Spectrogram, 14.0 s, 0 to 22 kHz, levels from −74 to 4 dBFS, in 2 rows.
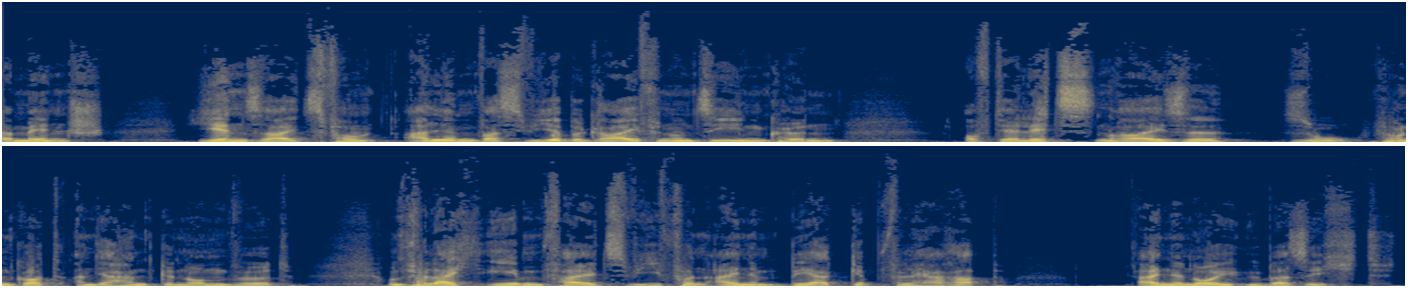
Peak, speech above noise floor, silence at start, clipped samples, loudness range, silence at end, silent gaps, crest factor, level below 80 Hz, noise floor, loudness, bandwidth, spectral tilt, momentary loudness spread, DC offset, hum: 0 dBFS; 33 dB; 0 s; under 0.1%; 3 LU; 0.05 s; none; 14 dB; -30 dBFS; -47 dBFS; -15 LUFS; 18.5 kHz; -6 dB/octave; 9 LU; under 0.1%; none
